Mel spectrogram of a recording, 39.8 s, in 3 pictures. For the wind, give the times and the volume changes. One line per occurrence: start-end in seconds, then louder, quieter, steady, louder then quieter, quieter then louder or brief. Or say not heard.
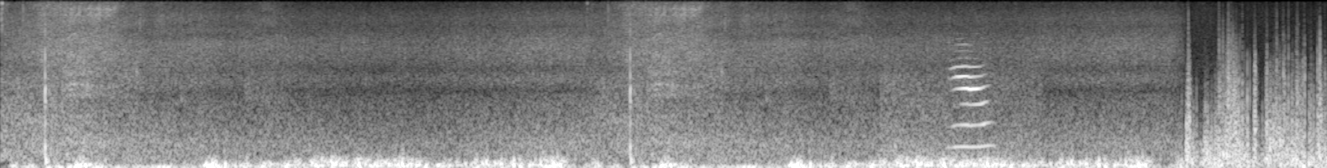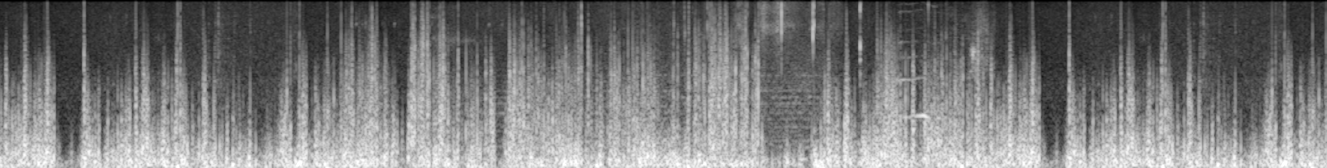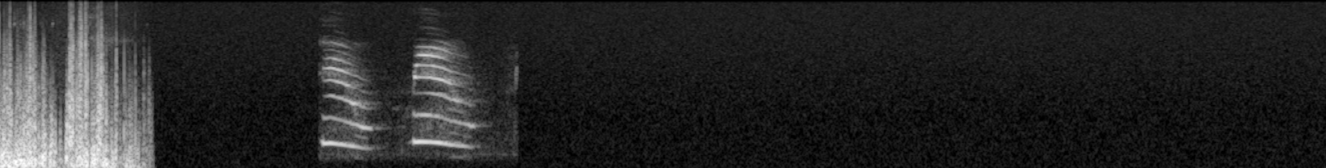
0.0-28.1 louder.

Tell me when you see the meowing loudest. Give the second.
10 s.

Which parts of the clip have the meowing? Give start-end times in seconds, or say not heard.
8.8-10.4, 21.9-23.2, 29.7-31.7.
